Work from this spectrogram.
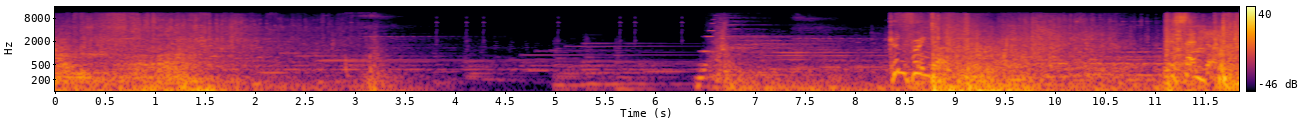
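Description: An Incendio fire spell is cast in Hogwarts Legacy, heard as a loud fiery whoosh and burst amid the game's combat effects, followed by a quieter lull and then more heavy blasts, with a voice speaking.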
